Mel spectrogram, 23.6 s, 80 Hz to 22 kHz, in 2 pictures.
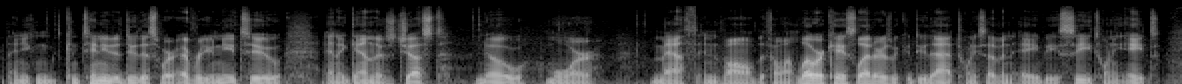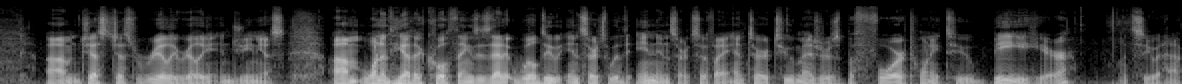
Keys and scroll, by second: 6.4 3, 13.0 super+z.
